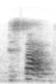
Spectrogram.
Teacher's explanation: Side is the last syllable, therefore you stress it.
